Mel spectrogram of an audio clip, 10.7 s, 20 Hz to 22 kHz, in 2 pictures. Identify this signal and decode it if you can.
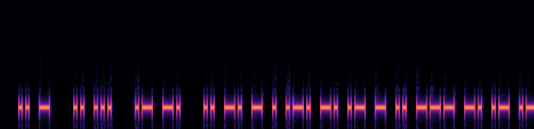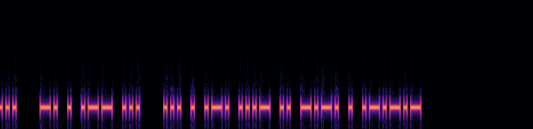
Morse code, heard as a keyed tone, about 36 wpm, 700 Hz. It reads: IT IS AN INTERNATIONAL NEWS SERVICE.
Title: Sentences from Top 1000 Words - Review Part 4 - 35wpm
